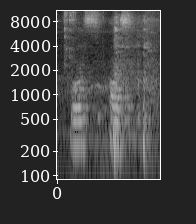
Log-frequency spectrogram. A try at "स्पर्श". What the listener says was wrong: मुझे लगता है किसी को वो स नहीं आता। स्पर्श, स्पर्श,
